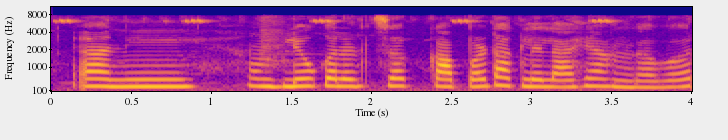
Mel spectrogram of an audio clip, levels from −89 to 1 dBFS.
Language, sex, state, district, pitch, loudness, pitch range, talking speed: Marathi, female, Maharashtra, Pune, 275 Hz, -15 LUFS, 270-285 Hz, 120 wpm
